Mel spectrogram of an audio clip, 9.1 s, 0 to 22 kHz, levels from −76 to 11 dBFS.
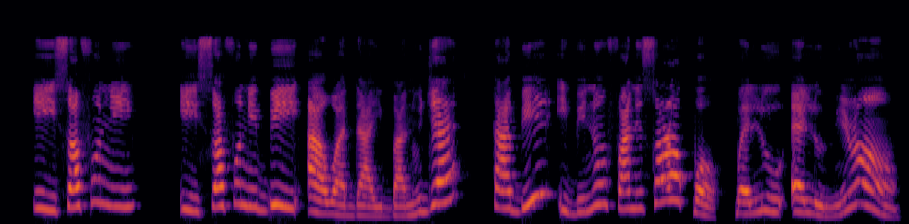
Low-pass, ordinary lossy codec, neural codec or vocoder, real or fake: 10.8 kHz; none; none; real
